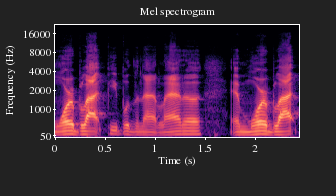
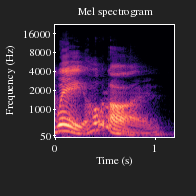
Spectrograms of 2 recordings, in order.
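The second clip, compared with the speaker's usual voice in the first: startled hold on; much slower than usual. Retold or imitated. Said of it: "and I'm like".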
